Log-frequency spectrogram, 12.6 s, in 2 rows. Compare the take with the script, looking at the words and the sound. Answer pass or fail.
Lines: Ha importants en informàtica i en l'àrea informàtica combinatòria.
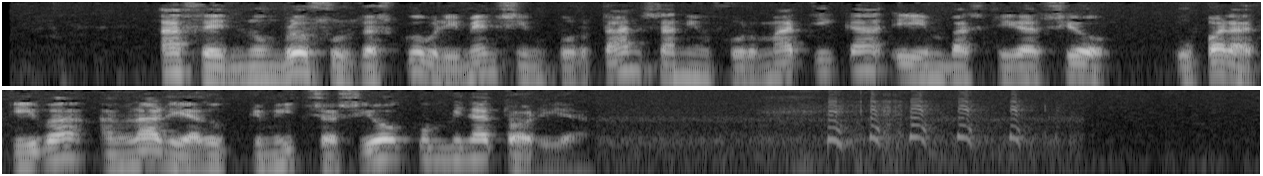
fail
